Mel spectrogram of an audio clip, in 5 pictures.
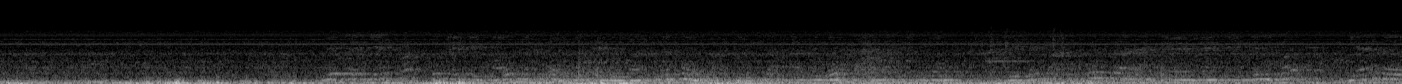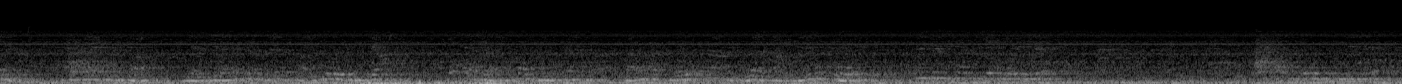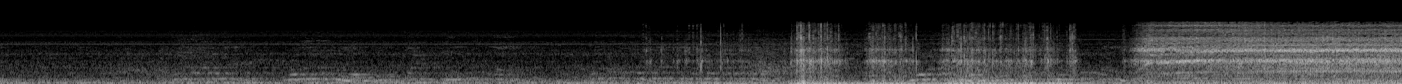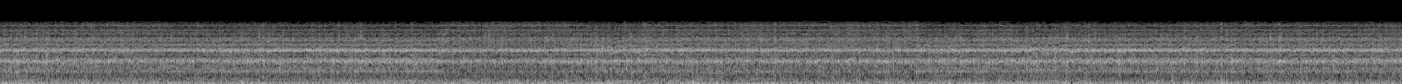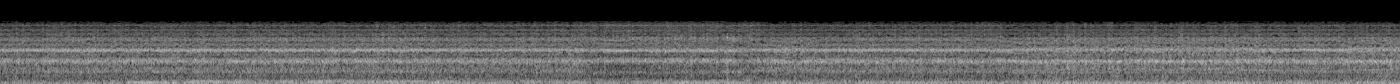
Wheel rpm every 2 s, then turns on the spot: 0, 0, 0, 0, 0, 0, 0, 0, 0, 0, 0, 0, 0, 0, 0, 0, 0, 0, 20, 30, 150, 160, 160, 160, 160, 160, 160, 160, 160, 160, 160, 160, 160, 160, 160.
36-38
